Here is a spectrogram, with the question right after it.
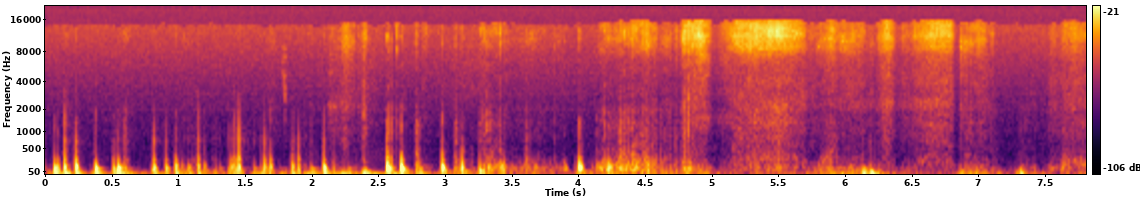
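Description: Long painted nails tap and scratch across a large, flat, round, solid cork coaster held upright near the microphone. Quick, dull, low thuds with almost no ring come in a fast, uneven run for the first four seconds. They then give way to a softer, hissy scratching mixed with a few scattered taps.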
